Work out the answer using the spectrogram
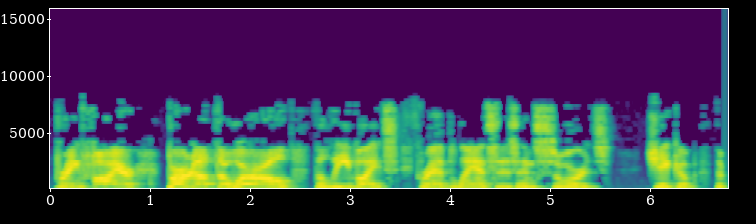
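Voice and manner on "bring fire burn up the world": very high, loud frenzied cry; mob cry. A narrator's reading. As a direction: whip the crowd into a frenzy. Mob crying out.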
